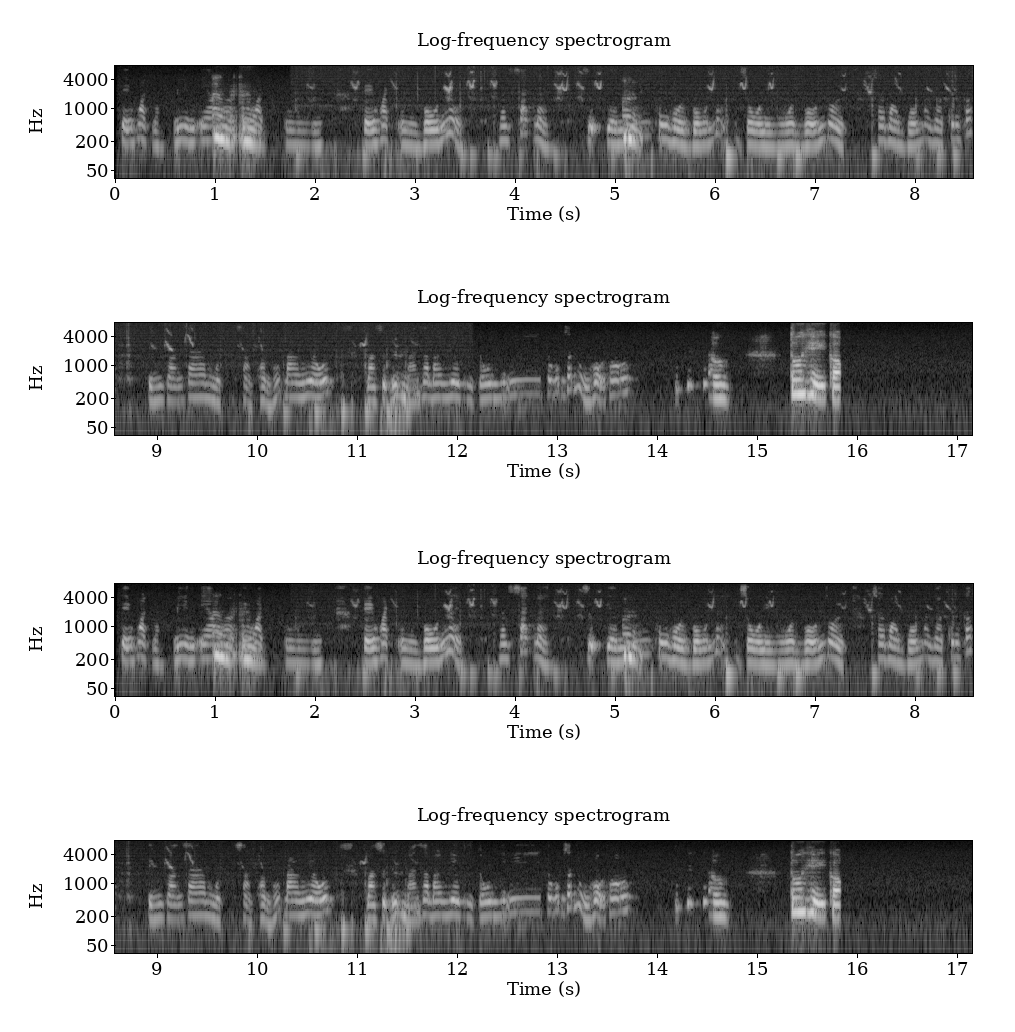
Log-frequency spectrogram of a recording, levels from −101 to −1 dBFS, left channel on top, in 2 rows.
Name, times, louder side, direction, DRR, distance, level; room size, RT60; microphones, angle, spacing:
voice 1, 0.0-3.5 3.8-4.4 4.7-7.3 7.6-8.6 8.9-13.8 14.2-14.4, right 2 dB, 75° right, 7.4 m, -40 dB
voice 2, 1.0-1.5 5.1-5.3 11.4-11.5 14.5-14.7 15.3-15.8, left 2 dB, 75° left, 3.9 m, -27 dB
sound 1, 1.8-12.2, left 3 dB, 30° left, 7.6 m, -51 dB
head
